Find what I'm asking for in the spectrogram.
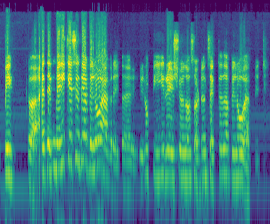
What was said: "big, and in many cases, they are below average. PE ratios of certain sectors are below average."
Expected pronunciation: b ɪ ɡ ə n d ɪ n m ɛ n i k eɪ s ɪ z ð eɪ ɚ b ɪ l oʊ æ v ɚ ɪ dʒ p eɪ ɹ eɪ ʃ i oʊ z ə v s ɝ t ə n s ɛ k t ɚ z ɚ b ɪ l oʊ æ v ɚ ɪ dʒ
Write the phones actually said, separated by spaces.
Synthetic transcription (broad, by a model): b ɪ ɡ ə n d ɪ n m ɛ n i k eɪ s ɪ z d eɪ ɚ b ɪ l oʊ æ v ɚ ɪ dʒ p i ɹ eɪ ʃ i oʊ z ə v s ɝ t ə n s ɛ k t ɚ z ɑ b ɪ l oʊ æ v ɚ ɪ dʒ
